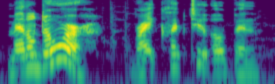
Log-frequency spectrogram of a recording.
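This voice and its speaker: Bright-voiced woman doing game commentary. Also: fairly low pitch, big pitch swings, moderate pace. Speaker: gaming channel host. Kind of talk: roleplay let's play commentary.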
